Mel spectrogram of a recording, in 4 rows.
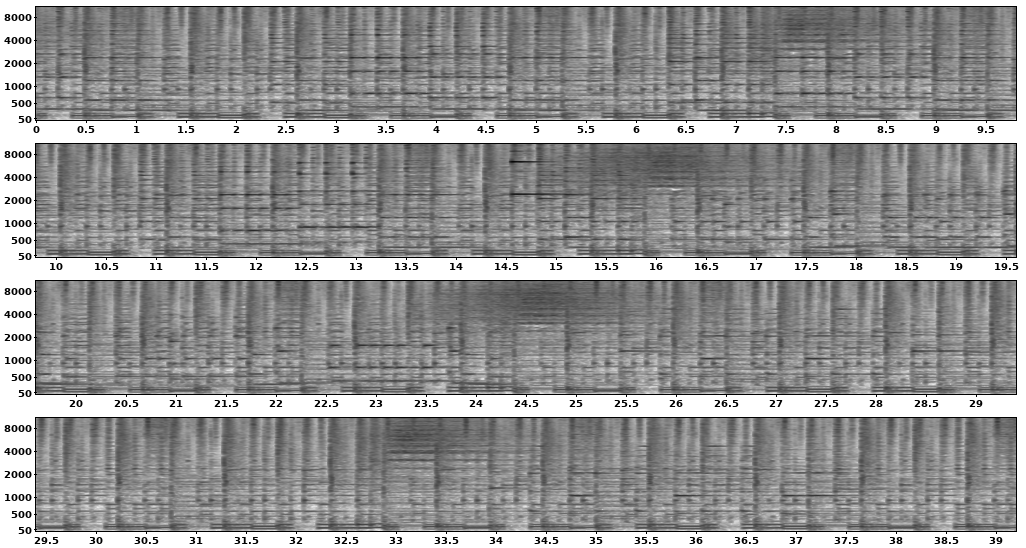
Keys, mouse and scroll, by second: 10.5 click, 11.1 click, 31.7 z, 35.9 ctrl+-.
